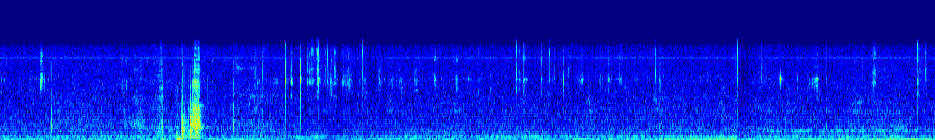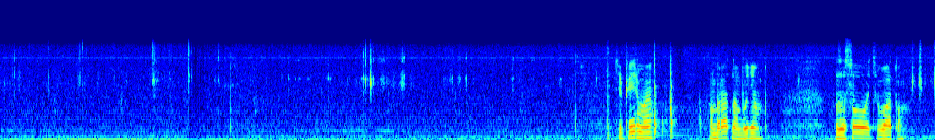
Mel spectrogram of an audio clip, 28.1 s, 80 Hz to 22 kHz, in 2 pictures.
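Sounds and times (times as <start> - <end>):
lighter parts clicking and tapping: 13.7 - 14.4.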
